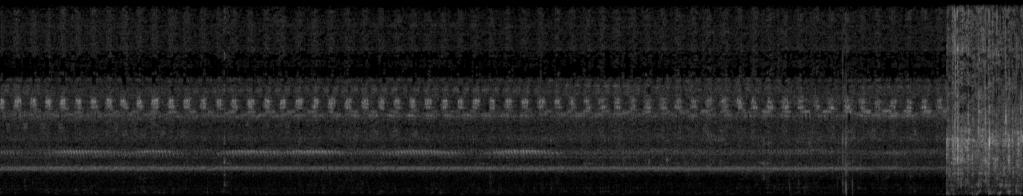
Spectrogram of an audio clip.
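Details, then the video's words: Crickets calling at night in the fields: steady high-pitched trills in several layered bands with faint pulsing, over a quiet low background, ending in a sudden burst of loud rustling noise. "The Sound of Crickets in the Fields at Night"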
